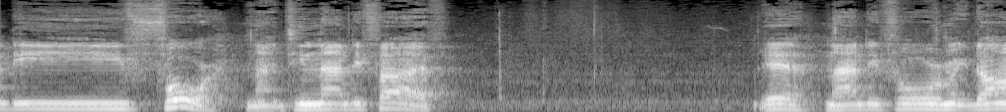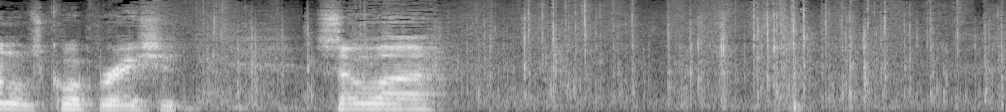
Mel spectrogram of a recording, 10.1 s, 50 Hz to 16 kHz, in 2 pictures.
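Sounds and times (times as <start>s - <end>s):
plastic packaging crinkling: 4.6s - 10.0s.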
